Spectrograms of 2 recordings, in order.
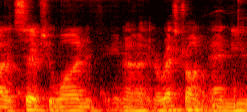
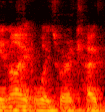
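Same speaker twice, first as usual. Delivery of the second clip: ordinary delivery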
